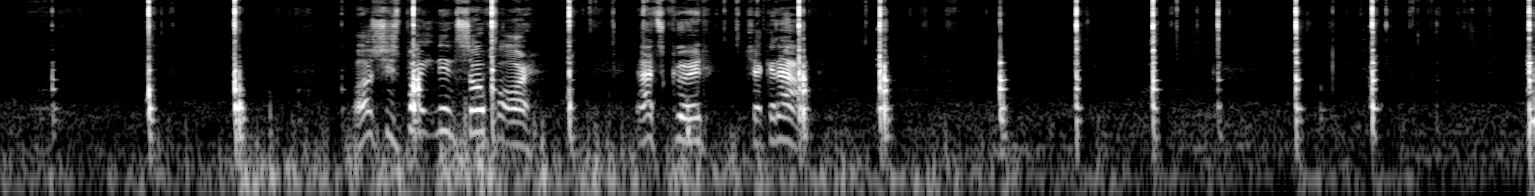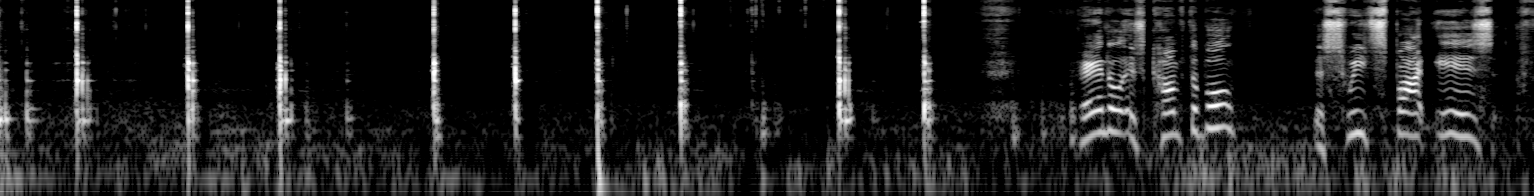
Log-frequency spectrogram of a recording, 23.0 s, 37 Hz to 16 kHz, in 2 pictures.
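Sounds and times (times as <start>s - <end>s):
knife chopping into wood: 1.1s - 2.0s, 2.6s - 4.5s, 6.0s - 6.8s, 7.5s - 10.6s, 11.4s - 12.3s, 12.9s - 13.8s, 14.8s - 19.5s.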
